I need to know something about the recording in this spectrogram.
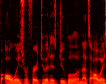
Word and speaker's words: Dubbel: it's still wrong but I have adopted double because I do believe that that is the regionally accurate way of pronouncing this delicious Style man I I uh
